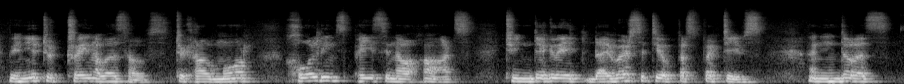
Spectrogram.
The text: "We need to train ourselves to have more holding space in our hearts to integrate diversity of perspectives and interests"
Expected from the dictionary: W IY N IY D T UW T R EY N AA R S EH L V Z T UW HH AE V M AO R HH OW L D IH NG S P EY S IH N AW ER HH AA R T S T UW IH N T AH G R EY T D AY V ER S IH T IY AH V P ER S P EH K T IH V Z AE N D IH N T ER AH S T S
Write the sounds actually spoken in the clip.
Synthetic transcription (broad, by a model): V IY N IY D T UW T R EY N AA R S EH L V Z T UW HH AE V M AO R HH OW L D IH NG S P EY S IH N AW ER HH AA R T S T UW IH N T AH G R EY T D AY V ER S IH T IY AH V P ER S P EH K T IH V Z AE N D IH N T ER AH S S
